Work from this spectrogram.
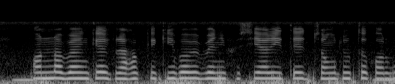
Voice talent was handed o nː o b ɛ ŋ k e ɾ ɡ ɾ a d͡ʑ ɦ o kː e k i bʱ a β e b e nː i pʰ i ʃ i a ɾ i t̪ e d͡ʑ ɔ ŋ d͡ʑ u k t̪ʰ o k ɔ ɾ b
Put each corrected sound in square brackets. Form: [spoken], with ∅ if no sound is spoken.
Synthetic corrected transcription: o nː o b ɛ ŋ k e ɾ ɡ ɾ a [∅] ɦ o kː e k i bʱ a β e b e [n] i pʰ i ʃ i a ɾ i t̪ e d͡ʑ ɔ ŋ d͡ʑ u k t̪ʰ o k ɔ ɾ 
